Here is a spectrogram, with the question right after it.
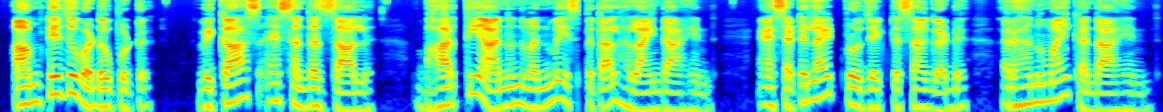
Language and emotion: Sindhi, neutral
